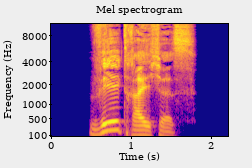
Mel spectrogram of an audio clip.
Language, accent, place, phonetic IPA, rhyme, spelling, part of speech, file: German, Germany, Berlin, [ˈvɪltˌʁaɪ̯çəs], -ɪltʁaɪ̯çəs, wildreiches, adjective, De-wildreiches.ogg
- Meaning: strong/mixed nominative/accusative neuter singular of wildreich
